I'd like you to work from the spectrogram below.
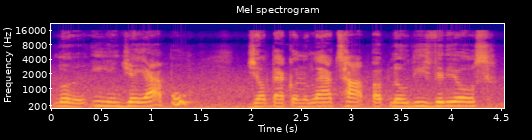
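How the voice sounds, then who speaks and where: This middle-aged man from New York City, New York accent and all, strolls through night-time city streets and housing project grounds, vlogging on an arm's-length phone in a laid-back, reflective way laced with street slang. He speaks high-pitched, flat, and slightly mellow at normal speed, with traffic passing in the background.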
